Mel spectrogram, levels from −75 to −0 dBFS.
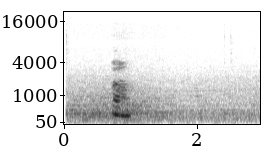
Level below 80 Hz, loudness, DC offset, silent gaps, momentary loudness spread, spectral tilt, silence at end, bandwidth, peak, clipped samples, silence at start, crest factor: -56 dBFS; -20 LUFS; under 0.1%; none; 24 LU; -6.5 dB/octave; 0 s; 16 kHz; -2 dBFS; under 0.1%; 0.05 s; 22 dB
